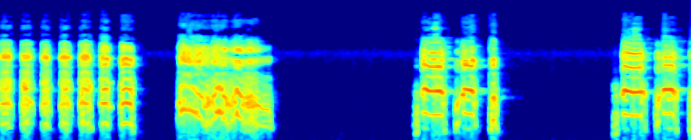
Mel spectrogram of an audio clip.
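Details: Hen making sounds during mating: a burst of short harsh notes, a longer rasping squawk, then two further clusters of clipped harsh notes separated by silence.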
